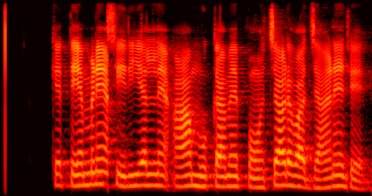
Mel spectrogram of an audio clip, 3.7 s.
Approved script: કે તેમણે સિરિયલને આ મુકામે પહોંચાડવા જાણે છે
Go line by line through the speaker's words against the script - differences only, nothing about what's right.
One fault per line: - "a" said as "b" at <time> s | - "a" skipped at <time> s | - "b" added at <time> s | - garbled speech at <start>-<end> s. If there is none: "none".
none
